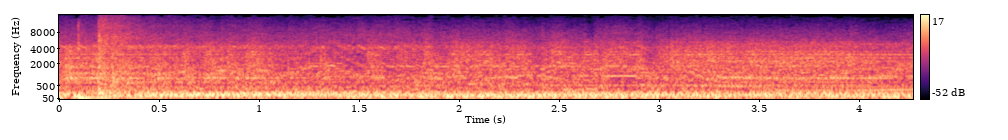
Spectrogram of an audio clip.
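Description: Heavy rock music: a dense, steady wall of distorted electric guitar.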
